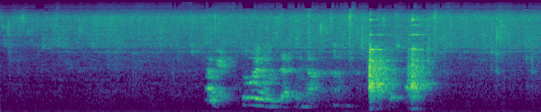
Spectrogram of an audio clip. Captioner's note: carrots sizzling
